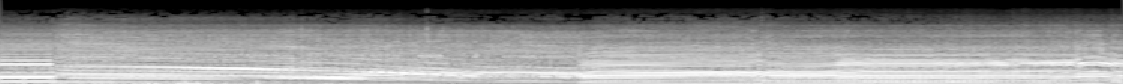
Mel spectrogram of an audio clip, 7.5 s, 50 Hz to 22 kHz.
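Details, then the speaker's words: Bigfoot RC truck with small two-stroke engine on a top-speed run, about 28 mph; high steady scream at full speed, pitch sagging and recovering; owner thinks it went slightly too far lean and will richen the needle. "so i think we're about maxed out for this thing um i'm gonna richnet up a little more because it was i think we went just too far lean"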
